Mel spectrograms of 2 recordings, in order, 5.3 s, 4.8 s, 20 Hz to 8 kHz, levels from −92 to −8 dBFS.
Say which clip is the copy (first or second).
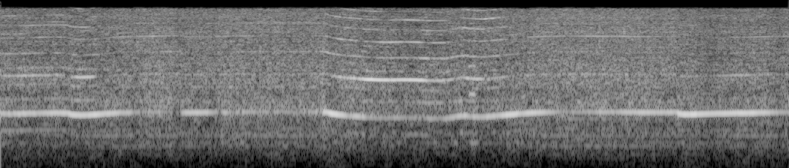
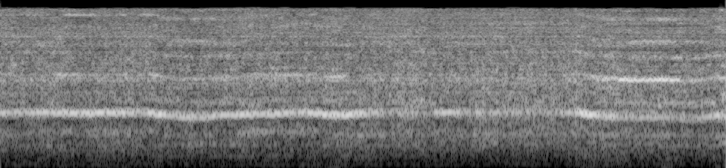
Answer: second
